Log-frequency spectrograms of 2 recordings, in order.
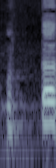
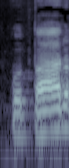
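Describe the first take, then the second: First: The second vowel is short. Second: The second vowel is long. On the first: The speaker calls it right. "ਇਹ ਉੱਤਰ ਉਚਾਰਨ ਕਰਨਾ" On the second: The speaker calls it wrong. "ਉਤਾਰ ਨਹੀਂ ਕਹਿਣਾ ਹੈ"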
